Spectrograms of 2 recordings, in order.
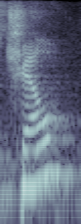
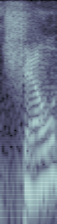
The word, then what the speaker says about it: Kjell: My name is Kjell. It's Kjell. It's Norwegian. Spelled K-J-E-L-L. Pronounced Kjell.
